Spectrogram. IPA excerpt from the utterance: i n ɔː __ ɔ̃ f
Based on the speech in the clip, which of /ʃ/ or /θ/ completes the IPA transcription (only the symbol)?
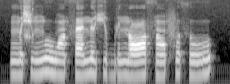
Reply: θ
